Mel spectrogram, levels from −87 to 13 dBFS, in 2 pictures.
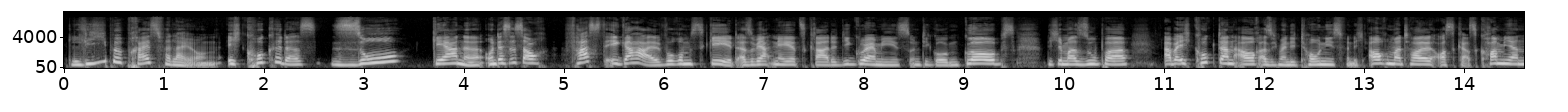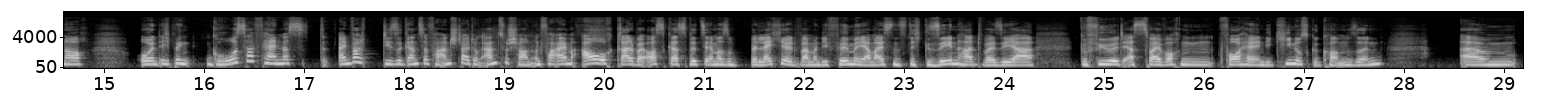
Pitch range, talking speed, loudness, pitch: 185-240 Hz, 200 wpm, -16 LUFS, 210 Hz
